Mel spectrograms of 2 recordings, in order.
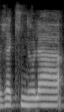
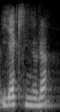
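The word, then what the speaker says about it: Jakinola: qui est situé donc à jacinola à hiakinola oui jainol fend des prononciation euh donc j a K i n o l a pareil on taguera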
